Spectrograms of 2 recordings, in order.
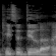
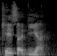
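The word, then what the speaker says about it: quesadilla: 발음으로 하면 케사딜라 아니고 똑같이 토르틸라 아니고 토르티야. 케사디아. – 케사디아. – 네. L 두 개 나오면 항상 Y로 합니다.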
